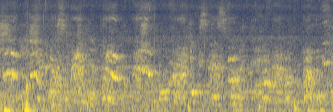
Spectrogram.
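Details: A group of puppies whimper and squeal in short, high, wavering notes that overlap constantly, over soft background chatter and handling noises.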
